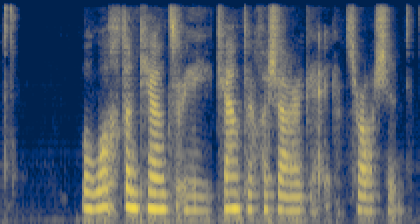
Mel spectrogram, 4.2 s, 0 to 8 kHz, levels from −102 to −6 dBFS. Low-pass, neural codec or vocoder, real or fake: 7.2 kHz; codec, 16 kHz in and 24 kHz out, 1.1 kbps, FireRedTTS-2 codec; fake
